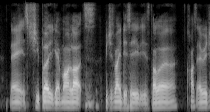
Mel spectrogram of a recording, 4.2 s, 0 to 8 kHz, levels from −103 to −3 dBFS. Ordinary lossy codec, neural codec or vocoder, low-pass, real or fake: AAC, 48 kbps; codec, 16 kHz, 2 kbps, X-Codec, WavLM features, trained on Multilingual LibriSpeech; 7.2 kHz; fake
